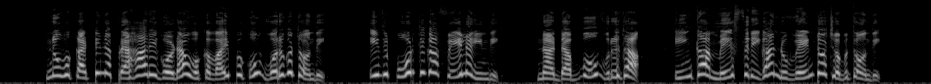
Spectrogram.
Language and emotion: Telugu, angry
